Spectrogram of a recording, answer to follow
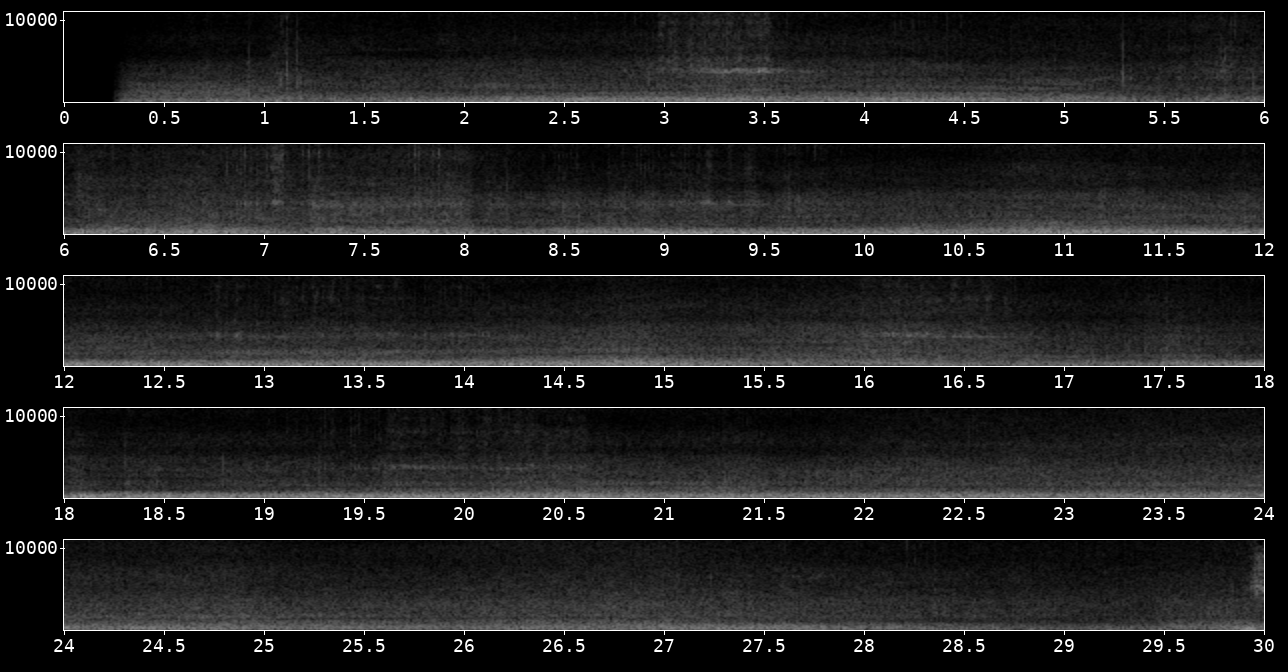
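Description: Ocean surf breaking and washing up the sand at the water's edge, swelling and easing every few seconds.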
